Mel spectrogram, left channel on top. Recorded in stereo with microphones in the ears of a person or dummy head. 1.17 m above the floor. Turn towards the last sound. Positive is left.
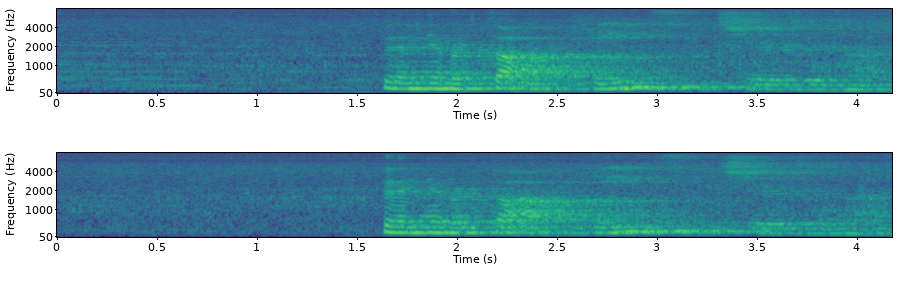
turn(degrees=80)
